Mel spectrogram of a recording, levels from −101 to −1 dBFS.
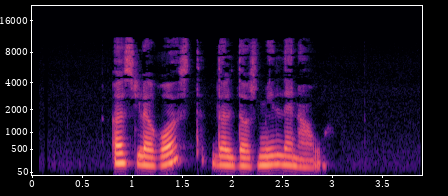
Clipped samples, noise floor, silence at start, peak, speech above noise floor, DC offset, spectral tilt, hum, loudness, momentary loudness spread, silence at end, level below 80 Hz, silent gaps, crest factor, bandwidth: under 0.1%; -76 dBFS; 0.8 s; -8 dBFS; 48 dB; under 0.1%; -6.5 dB/octave; none; -28 LUFS; 12 LU; 0.95 s; -76 dBFS; none; 22 dB; 11.5 kHz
